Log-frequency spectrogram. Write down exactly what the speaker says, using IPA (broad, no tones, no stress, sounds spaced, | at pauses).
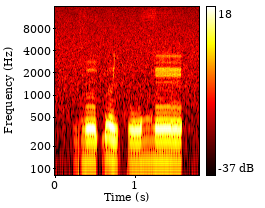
ɡʱ õ ɓ ʊ lʲ p u ɦ ɛ̃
